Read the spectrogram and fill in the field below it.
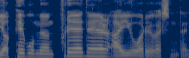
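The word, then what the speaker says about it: Fresnel: 이 옆에 보면 프레넬 IOR이라고 있습니다. 예, 프레스 뭐 그냥 읽으면 프레스널이 되는데 이게 S가 묵음이더라고요.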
